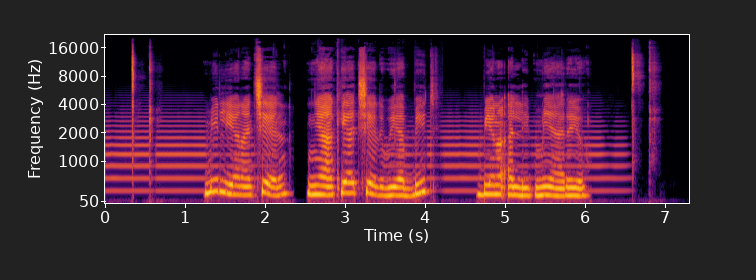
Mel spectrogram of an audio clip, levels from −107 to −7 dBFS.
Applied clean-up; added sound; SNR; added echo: neural mask model RNNoise.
